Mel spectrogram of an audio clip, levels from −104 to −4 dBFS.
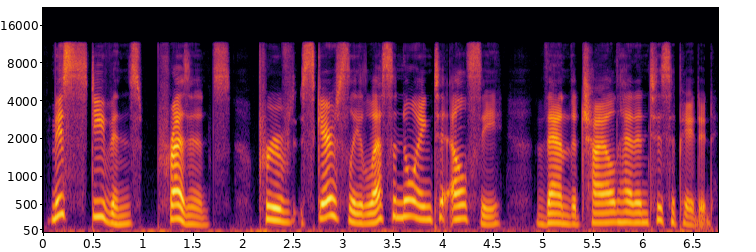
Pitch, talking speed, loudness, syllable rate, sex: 195 Hz, 125 wpm, -19 LUFS, 4.3 syllables/s, female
